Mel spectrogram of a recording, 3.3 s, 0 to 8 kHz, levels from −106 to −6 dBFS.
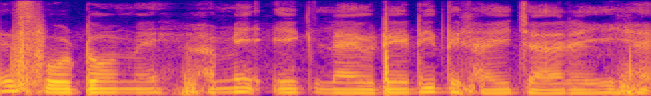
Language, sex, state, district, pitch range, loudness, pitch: Hindi, male, Uttar Pradesh, Lucknow, 105-120 Hz, -21 LUFS, 115 Hz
